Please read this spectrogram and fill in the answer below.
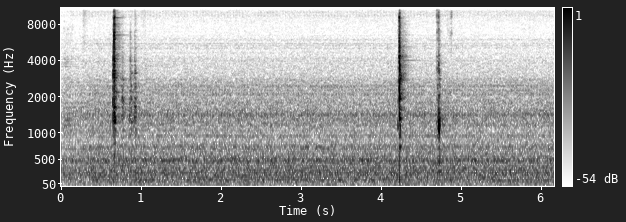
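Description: Steady whir of the cooling fan in a home-built e-bike battery discharge station made from a computer power-supply case. A few light clicks come through it, two close together near the start and two more around four seconds in, as the 3D-printed plastic plug parts are handled.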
